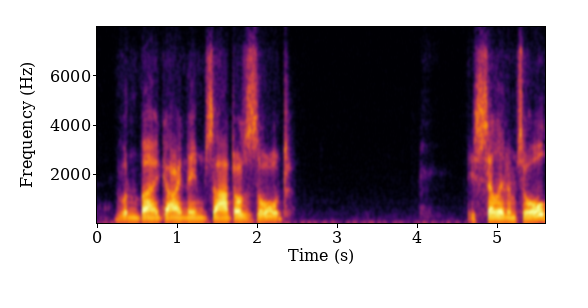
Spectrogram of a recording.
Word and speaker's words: Zardoz Zord: at the harbour, run by a guy named Zardoz Zord. He's selling them to all the hoity-toities. Could you pronounce his name with letters?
